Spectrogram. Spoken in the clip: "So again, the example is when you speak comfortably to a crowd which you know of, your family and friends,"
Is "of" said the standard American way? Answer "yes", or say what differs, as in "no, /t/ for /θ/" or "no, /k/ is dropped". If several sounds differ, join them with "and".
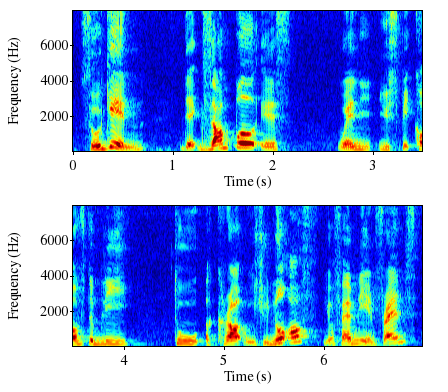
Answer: no, /f/ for /v/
